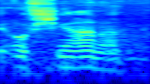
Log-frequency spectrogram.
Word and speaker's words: Oceania: oceania island ocean ia o-c-e-a-n-i-a oceania island some say oceana but it's not spelled that way so the jury is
